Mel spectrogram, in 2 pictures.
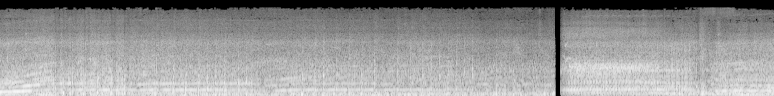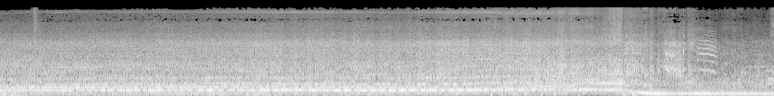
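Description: Car engine held at high revs during a burnout, a steady drone with tyres spinning and squealing, broken by a brief dropout about eleven seconds in. Near the end the revs fall away suddenly to a low idle.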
